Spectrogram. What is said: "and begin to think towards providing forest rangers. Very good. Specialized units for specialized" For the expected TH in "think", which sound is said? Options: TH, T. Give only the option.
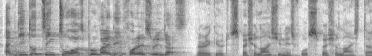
T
